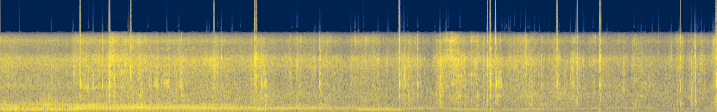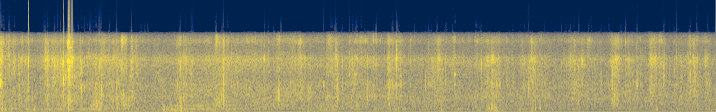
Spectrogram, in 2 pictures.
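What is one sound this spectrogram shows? Footsteps crunch and rustle through dry undergrowth close by.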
